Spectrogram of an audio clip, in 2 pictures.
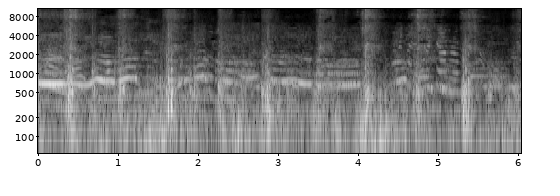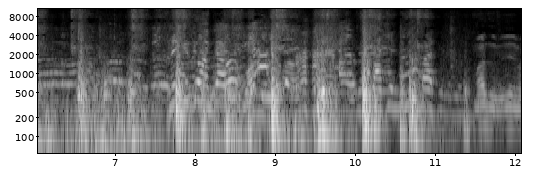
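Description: A man sings loudly nearby.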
